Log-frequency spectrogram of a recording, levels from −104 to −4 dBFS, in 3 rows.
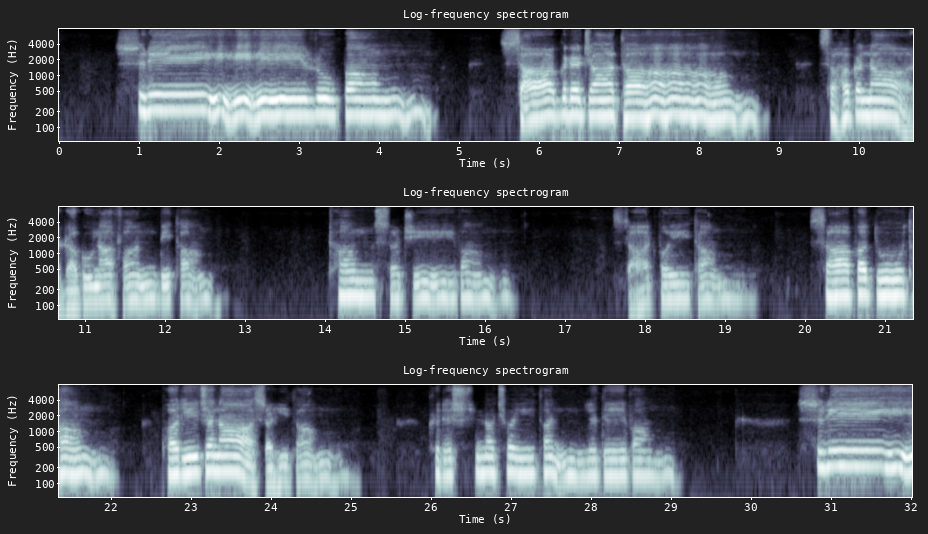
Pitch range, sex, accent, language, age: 130-170 Hz, male, Indian, English, 60-79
